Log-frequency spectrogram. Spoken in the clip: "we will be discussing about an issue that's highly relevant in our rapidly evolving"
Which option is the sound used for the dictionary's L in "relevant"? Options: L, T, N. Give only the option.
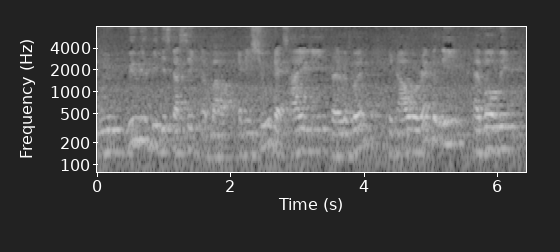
L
